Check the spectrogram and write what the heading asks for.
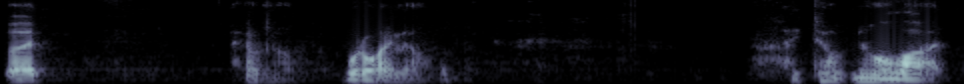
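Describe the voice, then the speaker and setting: A man's voice: low voice, animated, slow pace, gravelly, husky, dry recording. A man hosting a casual livestream, rambling and self-deprecating as he talks to viewers from a room. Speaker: livestream host. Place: indoor room. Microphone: phone or laptop camera mic.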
